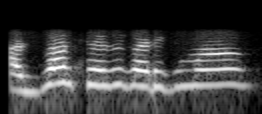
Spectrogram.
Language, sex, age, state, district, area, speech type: Tamil, female, 18-30, Tamil Nadu, Thoothukudi, urban, conversation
